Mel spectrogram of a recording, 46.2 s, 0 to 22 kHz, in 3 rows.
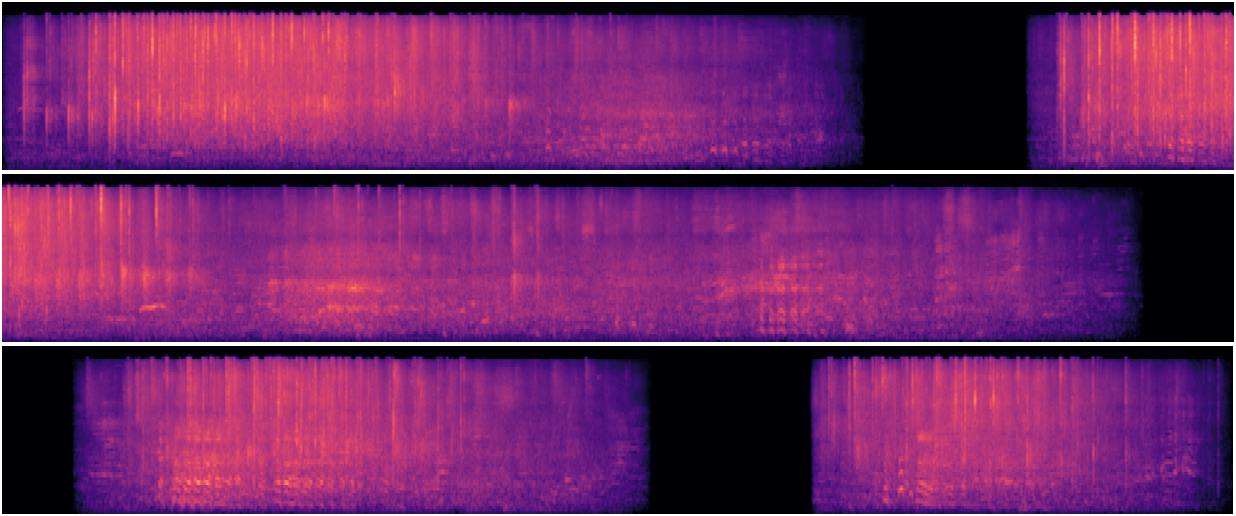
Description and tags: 190627 clapping crowd with laugh
crowds clapping with laugh in the hall
applause, laugh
